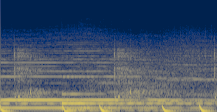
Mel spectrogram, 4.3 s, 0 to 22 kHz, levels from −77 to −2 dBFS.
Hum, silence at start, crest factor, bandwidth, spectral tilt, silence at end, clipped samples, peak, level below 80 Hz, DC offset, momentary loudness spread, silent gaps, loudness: none; 0 s; 12 dB; 7.6 kHz; -8.5 dB/octave; 0 s; under 0.1%; -4 dBFS; -24 dBFS; under 0.1%; 7 LU; none; -18 LUFS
